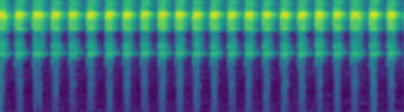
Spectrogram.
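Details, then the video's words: Katydid calling as night falls, a loud sound kept as a tutor recording for songbirds: shrill, buzzy rasping pulses repeated steadily almost four times a second, each pulse swelling then cutting off, with no other sounds. "walang kecek masteran untuk semua jenis burung"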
